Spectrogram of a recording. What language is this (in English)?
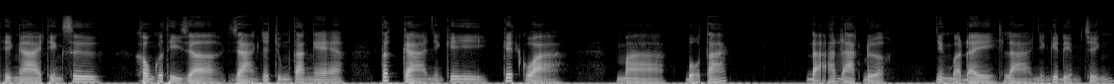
Vietnamese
